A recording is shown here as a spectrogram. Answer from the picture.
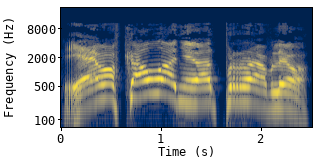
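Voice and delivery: high, drawn-out indignant yell; shouted threat. A narrator's reading. Dog-catcher threatening to send boy away, shouting. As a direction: stretch the threat in a high cry. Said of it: "кричал Собаколов".

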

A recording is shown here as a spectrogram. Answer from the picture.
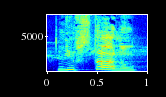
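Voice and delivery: very high, loud refusal; kneeling priest refusing to stand; stubborn priest. A narrator's reading. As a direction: dig in and refuse.

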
